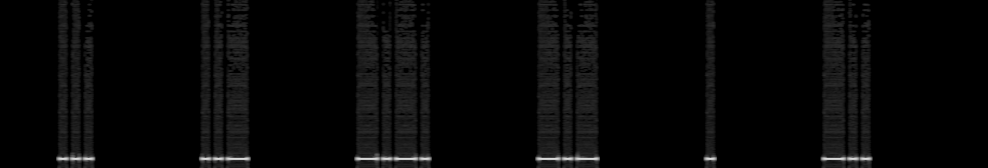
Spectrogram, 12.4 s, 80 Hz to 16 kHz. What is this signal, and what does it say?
Morse code, heard as a keyed tone, about 15 wpm, spaced as for 5 wpm, 1000 Hz. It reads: SUCKED
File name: qotdfiles / 5wpm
